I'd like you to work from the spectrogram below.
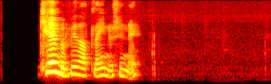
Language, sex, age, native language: Icelandic, female, 12, Icelandic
